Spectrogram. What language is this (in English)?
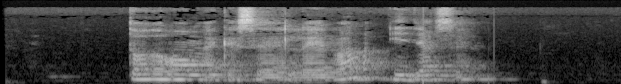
Galician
